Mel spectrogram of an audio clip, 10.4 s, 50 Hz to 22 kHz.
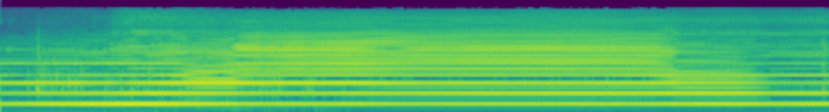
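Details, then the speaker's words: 1936 Zenith Chair Side radio, chassis 5516, under restoration, fed 100 V AC input with about 274 V DC, audio injected: steady clean mid-pitched test tone with bright overtones, no hum or crackle; DC supply and audio amplifier working. "quite a bit of audio it sounds like so apparently the DC and the audio amplifier working"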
